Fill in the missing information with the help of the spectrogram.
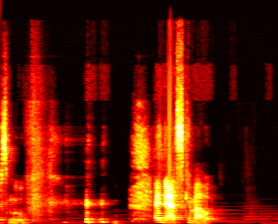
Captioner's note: laughter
